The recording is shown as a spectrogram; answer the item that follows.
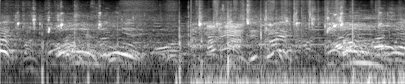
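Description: Basketball game sounds on an outdoor court: the ball bouncing, with short squeaks of sneakers on the court surface and players' voices. A steady low rumble comes in about two seconds in.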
